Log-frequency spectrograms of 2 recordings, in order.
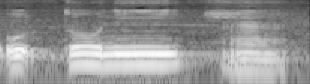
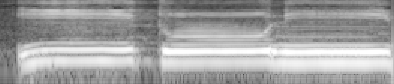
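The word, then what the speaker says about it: ائْتُونِي: Banyak memulai utuni, ituni, ya seperti itu. Tapi di sini bacanya ada dikenal dengan ibdal hamzah. Ya. Jadi ada penggantian hamzah itu menjadi ya, diganti. Jadi bacanya ituni bi kitabim min qabli hadza aw atharatin min ilm.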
